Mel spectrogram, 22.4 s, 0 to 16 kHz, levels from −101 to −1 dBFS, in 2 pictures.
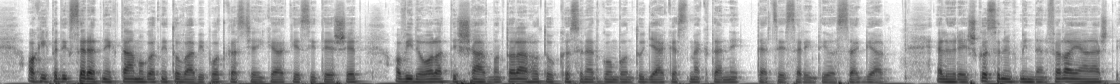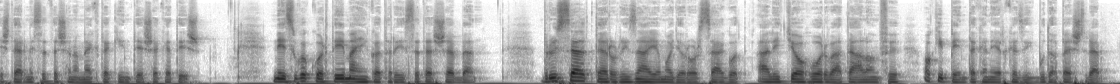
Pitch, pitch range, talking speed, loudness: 110 Hz, 100-120 Hz, 120 wpm, -28 LUFS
